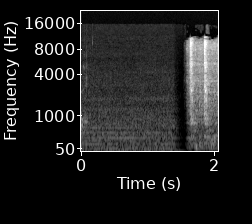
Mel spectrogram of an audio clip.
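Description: Faint steady background hum at first. After a brief dropout about a second and a half in, a motorcycle engine comes in running loudly, with a few sharp knocks as it starts.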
